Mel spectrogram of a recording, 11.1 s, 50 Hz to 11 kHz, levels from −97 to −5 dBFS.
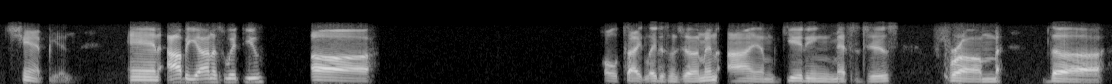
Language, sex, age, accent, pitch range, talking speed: English, male, 40-59, American, 90-110 Hz, 100 wpm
